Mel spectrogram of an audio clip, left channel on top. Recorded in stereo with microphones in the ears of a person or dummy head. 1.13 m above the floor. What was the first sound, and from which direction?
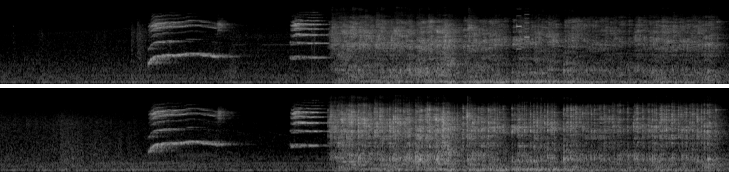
A cat meowing, 25° left (ahead or behind).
